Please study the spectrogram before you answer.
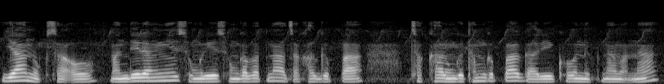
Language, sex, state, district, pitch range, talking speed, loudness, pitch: Garo, male, Meghalaya, South Garo Hills, 130-165 Hz, 100 wpm, -17 LUFS, 140 Hz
